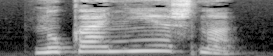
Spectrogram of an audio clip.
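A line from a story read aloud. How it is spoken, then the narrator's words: Exclamation. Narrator (Russian): воскликнул профессор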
